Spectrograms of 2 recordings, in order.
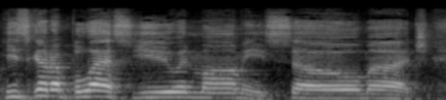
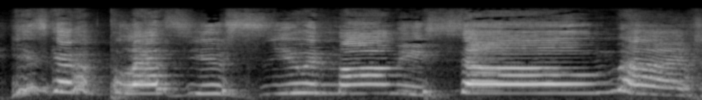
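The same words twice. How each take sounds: First: Slow, loud, evenly spaced delivery; emphatic slow repeat. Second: High, loud, drawn-out ecstatic shout; imitated hysterical child. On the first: Retold or imitated. Preacher repeating Isaac's blessing to congregation, slow and emphatic. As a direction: spell out each word with weight. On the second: Little Isaac telling Zach about the blessing, imitated hysterical excitement. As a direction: cry it out like an overjoyed little kid. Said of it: "hysterically laughing".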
